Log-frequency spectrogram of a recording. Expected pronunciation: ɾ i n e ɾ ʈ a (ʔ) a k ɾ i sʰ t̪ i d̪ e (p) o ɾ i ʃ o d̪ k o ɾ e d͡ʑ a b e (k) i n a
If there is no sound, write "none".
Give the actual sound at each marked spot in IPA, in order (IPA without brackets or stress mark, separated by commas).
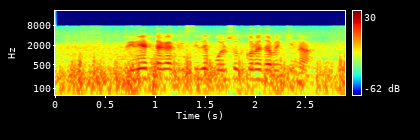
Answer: k, p, k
